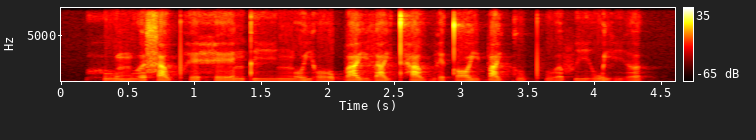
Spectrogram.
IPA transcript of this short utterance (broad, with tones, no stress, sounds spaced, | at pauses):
h uː˧˩ m u˧˩ ə̯ s a˧˩ w pʰ e˩ h eː˧ n t̪ iː˩ ŋ o˩ j oː˧˩ b a˥˨ j l a˩˧ j t̪ʰ a˩˧ w b e˥˨ t̪ ɔː˧˥ j p a˩˧ j k u˧ pʰ u˩ ə̯ f iː˥˨ w j i˩˧ ə̯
